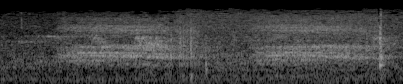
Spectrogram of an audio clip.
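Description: A bird calling twice, two drawn-out calls each under a second long, the second starting about a second after the first.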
